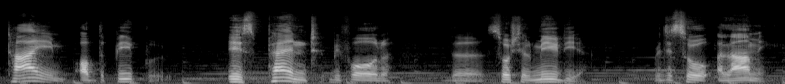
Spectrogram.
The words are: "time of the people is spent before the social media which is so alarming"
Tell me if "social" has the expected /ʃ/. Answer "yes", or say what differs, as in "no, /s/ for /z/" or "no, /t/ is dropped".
yes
